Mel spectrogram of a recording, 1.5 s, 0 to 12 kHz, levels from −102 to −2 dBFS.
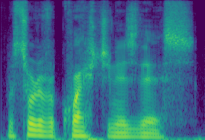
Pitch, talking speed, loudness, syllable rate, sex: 100 Hz, 270 wpm, -21 LUFS, 5.8 syllables/s, male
